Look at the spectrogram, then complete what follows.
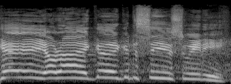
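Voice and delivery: high, loud, tumbling welcome; flustered happy greeting. Retold or imitated. Dad catching his headfirst toddler, acted excited yelp. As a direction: imitate a dad greeting a child who barrels into him.

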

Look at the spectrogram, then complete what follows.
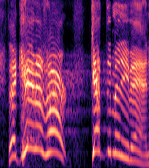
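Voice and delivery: high, very loud urgent yelling; panicked shout. Retold or imitated. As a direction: reenact a father shouting for help in an emergency. Panicked dad calling out, retold.

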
